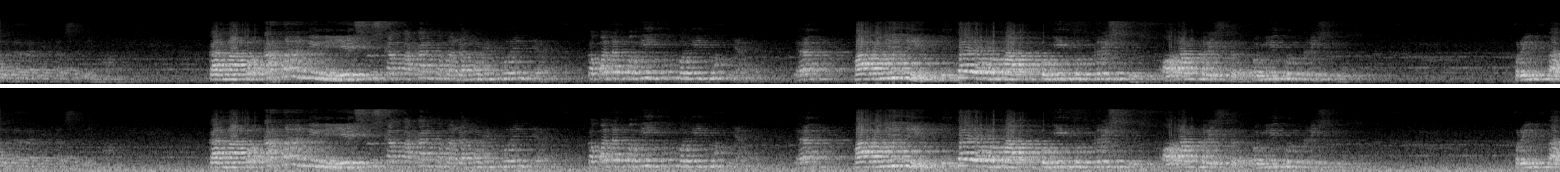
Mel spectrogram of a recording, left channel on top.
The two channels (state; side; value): noise; right; rumble, 8 dB below the sound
